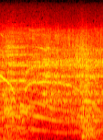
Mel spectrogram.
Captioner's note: screaming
